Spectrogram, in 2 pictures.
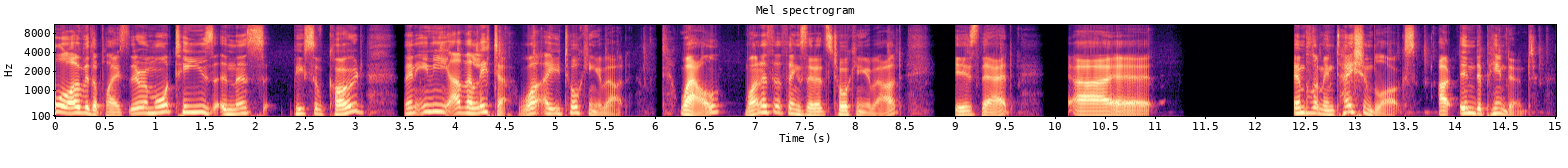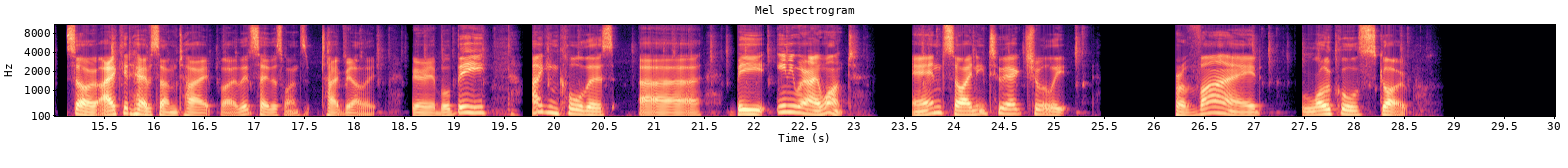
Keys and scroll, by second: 0.0 Down, 0.2 Down, 3.8 ctrl+Left, 4.0 ctrl+Left, 4.2 ctrl+Left, 4.7 Right, 5.3 Right, 5.4 Right, 8.8 Right, 9.1 shift+Down, 9.2 shift+Down, 9.4 shift+Down, 10.2 shift+Left, 10.8 ctrl+v, 11.4 ctrl+c, 11.4 ctrl+z, 12.1 ctrl+c, 12.2 Right, 12.5 Return, 12.7 Return, 12.9 ctrl+v, 13.3 Up, 13.5 Up, 14.0 Up, 14.2 Right, 14.8 ctrl+Right, 15.0 ctrl+Right, 15.5 BackSpace, 16.1 u, 17.1 v, 17.9 b, 18.2 Right, 18.5 Down, 18.7 Right, 19.1 Right, 19.3 Right, 19.7 Right, 19.9 BackSpace, 20.1 b, 20.4 Down, 20.7 Left, 21.0 BackSpace, 21.2 b, 21.5 Up, 21.7 Up, 21.9 Up, 22.1 Right, 23.0-23.7 typing, 23.7 Left, 24.1 Right, 24.5 shift+Left, 24.6 shift+Left, 25.2 shift+Left, 27.1 Up, 27.3 Up, 28.0 Left, 28.4 Right, 28.9-30.0 typing, 29.2 Left.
